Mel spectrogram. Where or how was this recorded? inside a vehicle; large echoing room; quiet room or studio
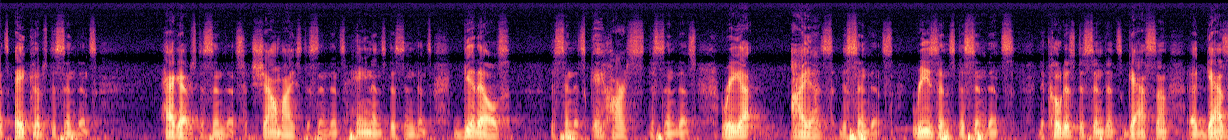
large echoing room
